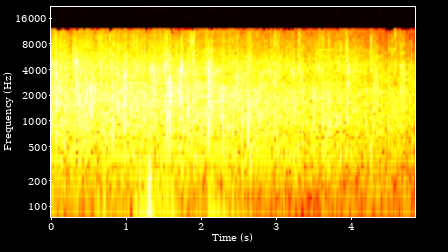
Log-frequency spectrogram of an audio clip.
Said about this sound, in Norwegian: men i stedet kan de gi disse en stor applaus. Yes, takk skal dere ha.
